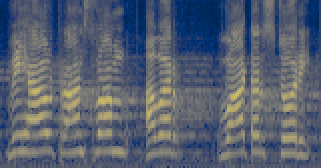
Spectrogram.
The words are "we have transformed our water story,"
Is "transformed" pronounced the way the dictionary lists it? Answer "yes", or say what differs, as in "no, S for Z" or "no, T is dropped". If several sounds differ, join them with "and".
yes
